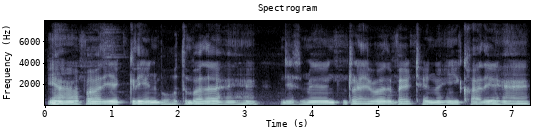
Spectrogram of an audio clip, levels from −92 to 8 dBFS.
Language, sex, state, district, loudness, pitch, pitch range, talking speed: Hindi, male, Bihar, West Champaran, -17 LUFS, 95 Hz, 95-100 Hz, 105 wpm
